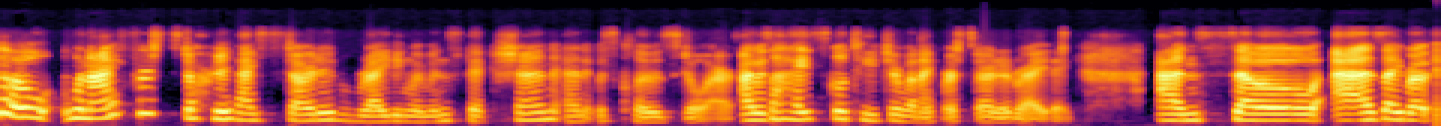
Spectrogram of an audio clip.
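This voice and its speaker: A woman's voice: medium pitch, pushed and bright, no room sound, muffled recording. A woman in her fifties, a romance author talking casually and enthusiastically in an interview, laughing now and then and restarting her sentences.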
